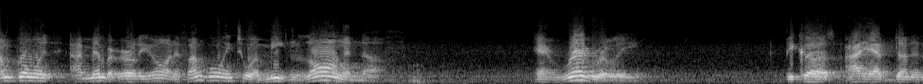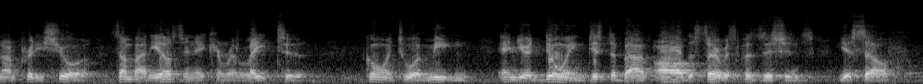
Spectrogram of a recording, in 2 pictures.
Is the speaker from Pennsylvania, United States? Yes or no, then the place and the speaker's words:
yes; Philadelphia, Pennsylvania, United States; And I'm from Philadelphia, right? And I used to run up and down the road and go home.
